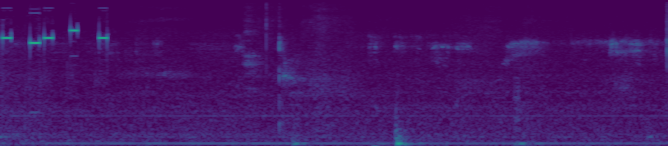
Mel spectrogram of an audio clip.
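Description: A Morphin chime sound effect: four quick, loud, high electronic beeps within about a second, followed by a low steady hum with a few scattered faint clicks and no talking.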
